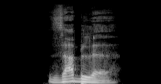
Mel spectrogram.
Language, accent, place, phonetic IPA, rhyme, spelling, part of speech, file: German, Germany, Berlin, [ˈzablə], -ablə, sabble, verb, De-sabble.ogg
- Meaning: inflection of sabbeln: 1. first-person singular present 2. singular imperative 3. first/third-person singular subjunctive I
